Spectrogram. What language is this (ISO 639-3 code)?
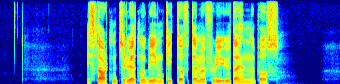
nor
